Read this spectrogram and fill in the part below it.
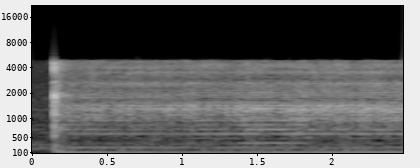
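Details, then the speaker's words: Hair trimmer (T-Outliner) switched on with its adjustment screw loosened about a quarter turn: steady hum with a harsh, louder, metallic buzzing rattle as the loose screw bounces against a piece; the fix is tightening it. "It sounds kind of like it sounds when there's a lot of hair in there, but it's a little louder, a little more metallic. So you can hear this screw kind of bouncing around against or getting hit by this piece here."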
